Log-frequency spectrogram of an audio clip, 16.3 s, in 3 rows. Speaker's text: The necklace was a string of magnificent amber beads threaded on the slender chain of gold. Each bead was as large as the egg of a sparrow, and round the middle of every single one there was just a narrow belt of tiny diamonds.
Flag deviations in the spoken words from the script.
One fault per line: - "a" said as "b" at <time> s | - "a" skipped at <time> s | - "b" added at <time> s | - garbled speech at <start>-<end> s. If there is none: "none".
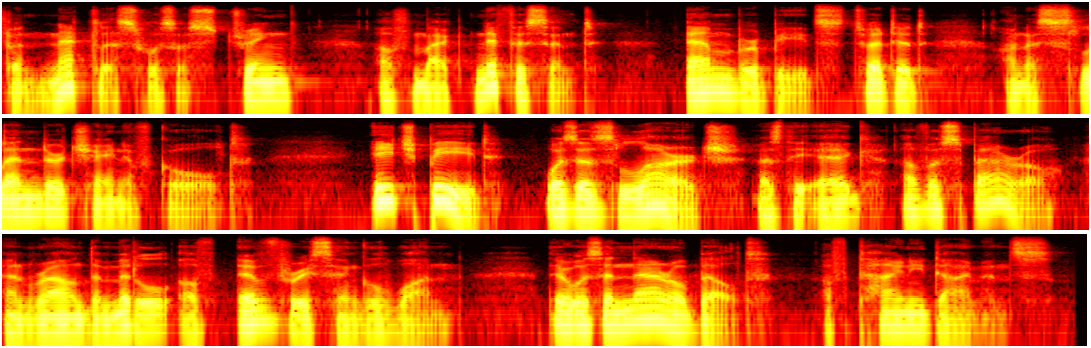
- "the" said as "a" at 5.1 s
- "just" skipped at 13.9 s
